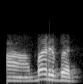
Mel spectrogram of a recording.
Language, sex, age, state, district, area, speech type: Kannada, female, 60+, Karnataka, Bidar, urban, conversation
